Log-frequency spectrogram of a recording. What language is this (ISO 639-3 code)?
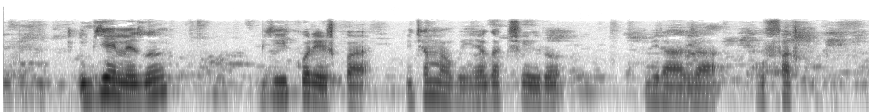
kin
